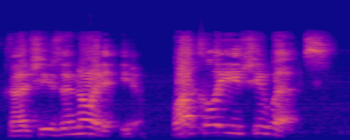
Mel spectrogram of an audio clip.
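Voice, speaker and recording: Male game master, high and animated, casual tabletop narration. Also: normal speed, highs cut off, a little hiss or hum. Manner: animated, laughing, lively pitch swings.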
